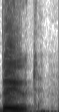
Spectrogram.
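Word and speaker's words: Bout: So anyways, Brittany Griner and Victor Boot, it's pronounced Boot,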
